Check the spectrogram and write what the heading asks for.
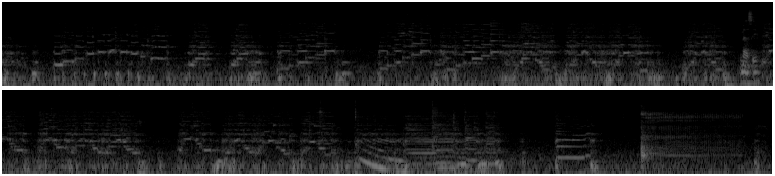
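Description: Electric guitar, a Stratocaster-style with maple neck, picked note by note in short melodic runs, with a few slides in pitch in the second half.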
